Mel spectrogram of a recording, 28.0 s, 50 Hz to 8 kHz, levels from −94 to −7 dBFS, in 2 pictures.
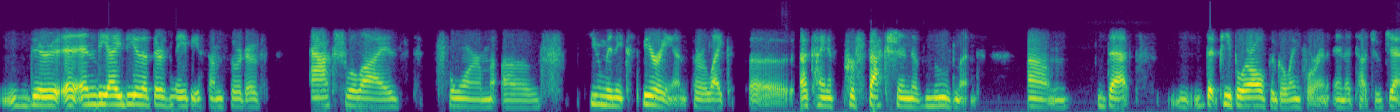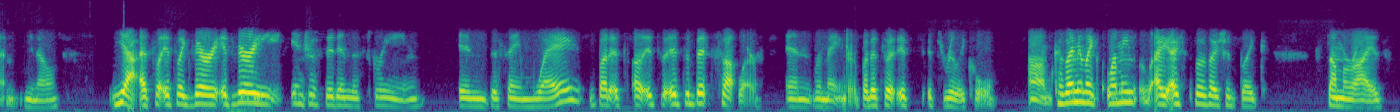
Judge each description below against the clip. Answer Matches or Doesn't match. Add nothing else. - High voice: Matches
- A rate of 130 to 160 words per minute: Doesn't match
